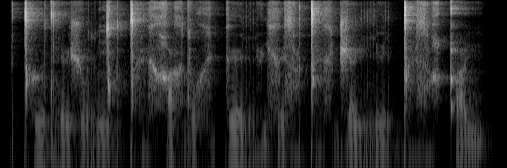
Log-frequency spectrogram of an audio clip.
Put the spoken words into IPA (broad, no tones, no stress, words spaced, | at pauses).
ǀʰɯdreʃorŋ͡ǀo̤ ǀʰe̤xχaxdo xi̤ kere̤jxeza̤ ǀe̤x d͡ʒɛj rirɡ͡ǀɛ̤za̤χ qʼi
